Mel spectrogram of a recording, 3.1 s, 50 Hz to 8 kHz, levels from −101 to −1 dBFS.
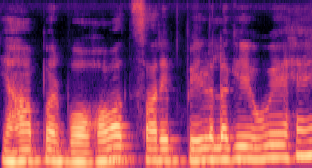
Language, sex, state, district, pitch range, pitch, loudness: Hindi, male, Jharkhand, Deoghar, 145-170 Hz, 150 Hz, -16 LUFS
